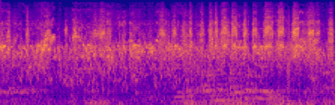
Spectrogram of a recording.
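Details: Budgerigars, Australian parrots kept in an aviary: a dense, continuous chorus of many overlapping chirps and warbling chatter from a flock, with no pauses.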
